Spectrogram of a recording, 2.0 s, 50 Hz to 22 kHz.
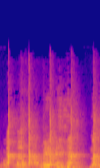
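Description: Hand claps: five sharp claps about 0.4 s apart, with voices between them.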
